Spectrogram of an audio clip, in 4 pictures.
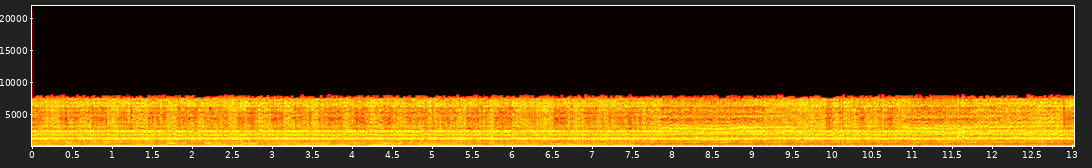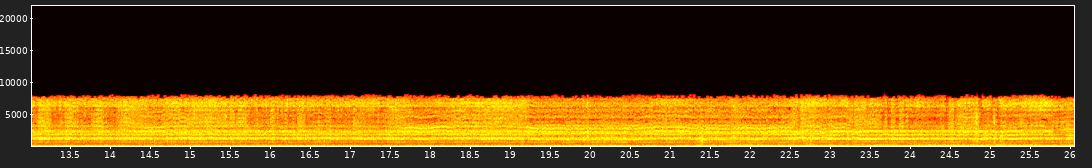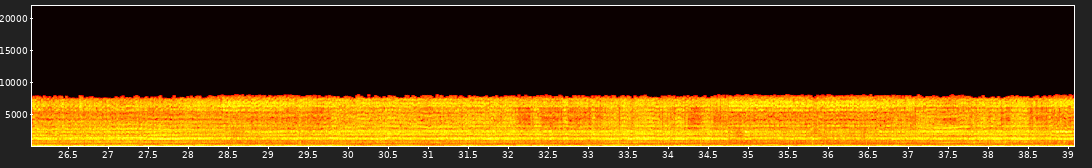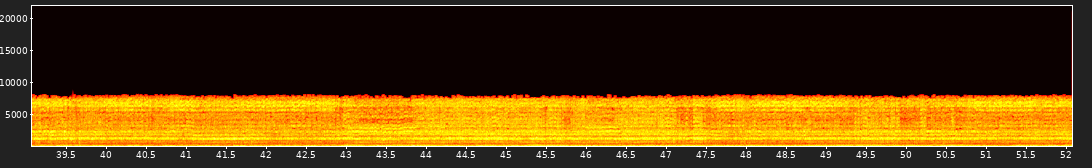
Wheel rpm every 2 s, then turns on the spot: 160, 160, 160, 160, 160, 160, 170, 170, 160, 160, 160, 160, 160, 160, 170, 170, 160, 170, 160, 160, 170, 160, 170, 160, 170, 160.
none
